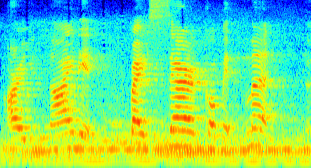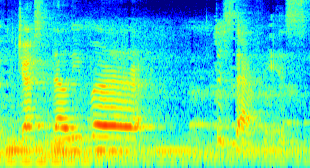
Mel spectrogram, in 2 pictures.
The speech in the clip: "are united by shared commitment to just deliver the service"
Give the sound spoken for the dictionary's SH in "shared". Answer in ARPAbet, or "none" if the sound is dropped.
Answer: S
